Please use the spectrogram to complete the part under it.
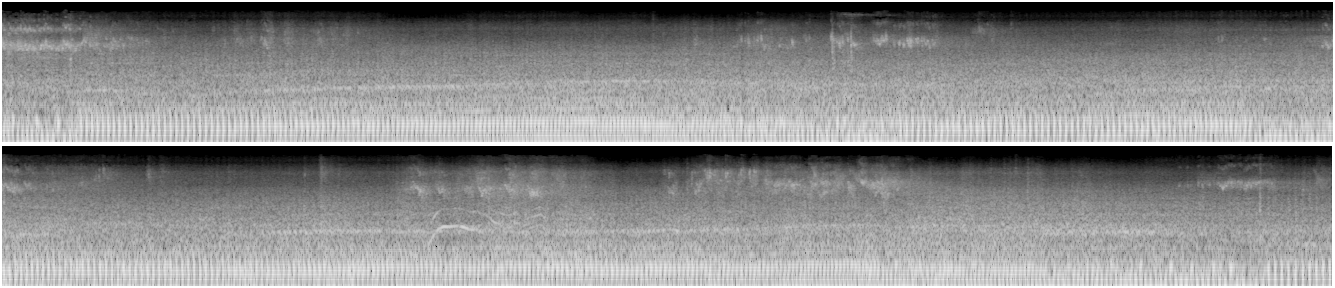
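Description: A go-kart engine drones loudly close by, rising and falling as it speeds up and slows.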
